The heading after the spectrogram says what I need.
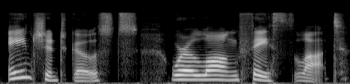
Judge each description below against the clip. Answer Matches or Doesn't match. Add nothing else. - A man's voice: Doesn't match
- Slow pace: Matches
